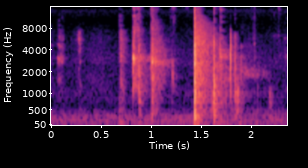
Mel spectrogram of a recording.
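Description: A plastic felt-tip marker being capped and set down on a stone countertop: a handful of sharp clicks and knocks, the loudest about one and a half seconds in.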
